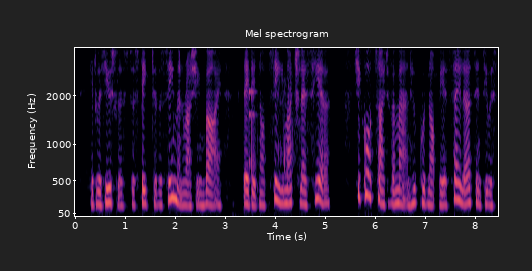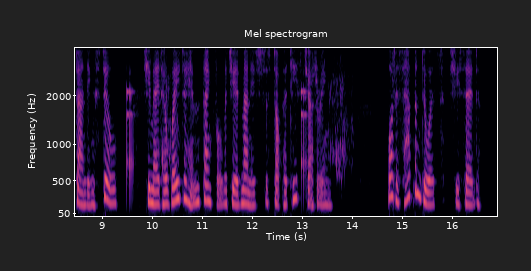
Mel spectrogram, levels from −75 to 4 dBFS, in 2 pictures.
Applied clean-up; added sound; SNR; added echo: none; Dishes, pots, and pans / Chink, clink; 13 dB; none.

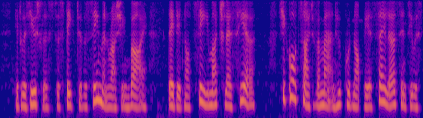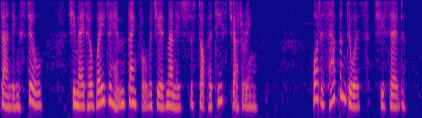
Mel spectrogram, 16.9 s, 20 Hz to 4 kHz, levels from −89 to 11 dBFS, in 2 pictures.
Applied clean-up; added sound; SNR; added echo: none; none; none; none.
